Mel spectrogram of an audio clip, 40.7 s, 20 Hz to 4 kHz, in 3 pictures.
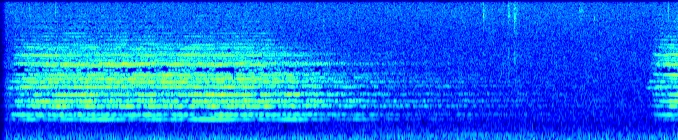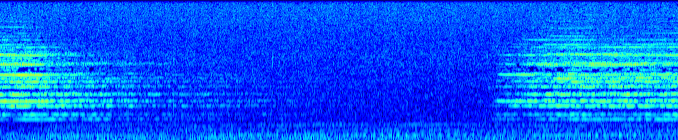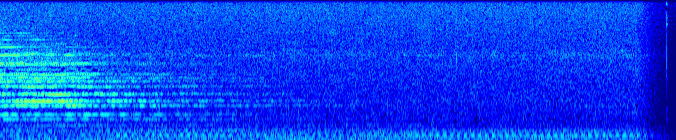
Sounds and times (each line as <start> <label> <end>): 0.0 train whistles in distance 9.6
12.9 train whistles in distance 18.8
23.4 train whistles in distance 32.6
